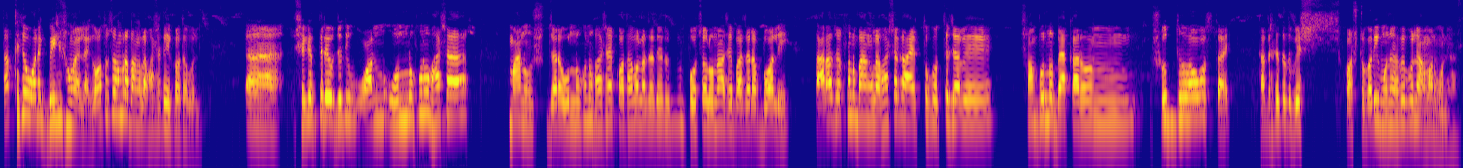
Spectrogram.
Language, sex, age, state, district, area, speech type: Bengali, male, 45-60, West Bengal, North 24 Parganas, rural, spontaneous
